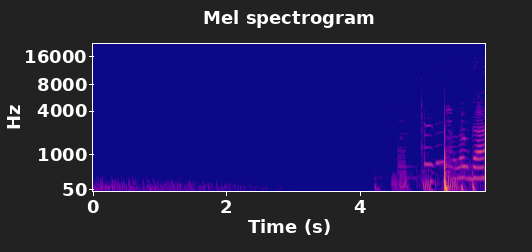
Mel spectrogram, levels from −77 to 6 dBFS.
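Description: At 0.47 to 0.53 s and again at 1.31 to 1.37 s there is short concealed packet loss. In each case about 40 ms of audio failed to arrive in time, and the receiver filled the hole by extending the preceding sound before crossfading back into the real signal. Each one comes across as a brief smear or wobble, with a tiny piece of the original sound absent.

Near the end, from 5.07 to 5.15 s, a burst of packet loss removes a longer stretch of about 60 ms. The concealment carries the last received sound forward and lowers its level as the gap continues, so it is heard as a held buzz or fading hiss. Playback then picks up further along, and the audio that belonged in the gap is simply gone.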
